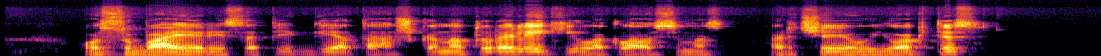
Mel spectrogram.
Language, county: Lithuanian, Vilnius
